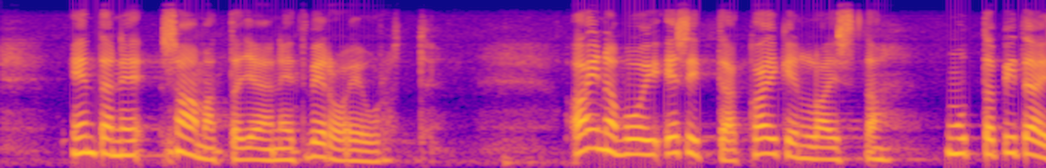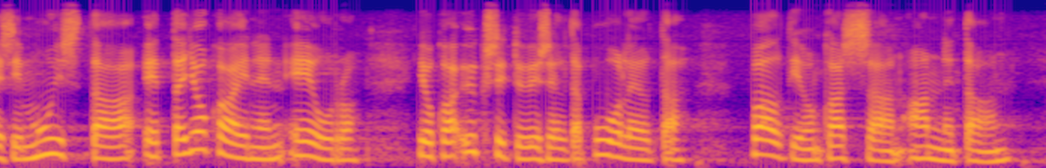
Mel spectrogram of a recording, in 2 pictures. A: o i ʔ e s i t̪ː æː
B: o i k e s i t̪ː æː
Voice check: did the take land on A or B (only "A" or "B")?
A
